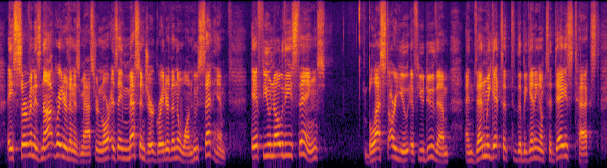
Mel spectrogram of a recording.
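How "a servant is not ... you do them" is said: usual speaking voice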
